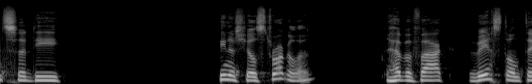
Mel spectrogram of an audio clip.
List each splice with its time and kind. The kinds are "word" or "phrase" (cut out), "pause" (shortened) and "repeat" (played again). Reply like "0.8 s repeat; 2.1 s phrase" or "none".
none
